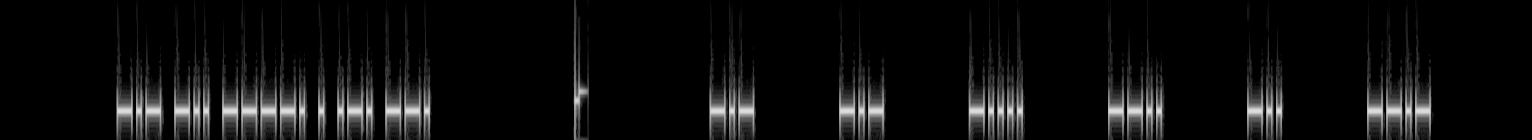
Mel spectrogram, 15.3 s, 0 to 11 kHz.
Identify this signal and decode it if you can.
Morse code, heard as a keyed tone, about 25 wpm, spaced as for 13 wpm, 700 Hz. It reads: KD9ERG KK6ZDQ
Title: USA Call Signs - 6 Characters - 6x Character Spacing - 25wpm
